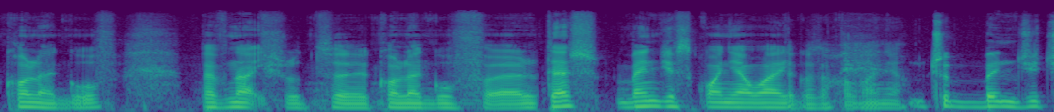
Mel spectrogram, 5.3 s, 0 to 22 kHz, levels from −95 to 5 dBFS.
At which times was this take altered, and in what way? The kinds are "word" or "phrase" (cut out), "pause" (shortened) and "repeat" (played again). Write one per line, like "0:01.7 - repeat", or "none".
0:01.3 - word
0:02.6 - word
0:03.9 - phrase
